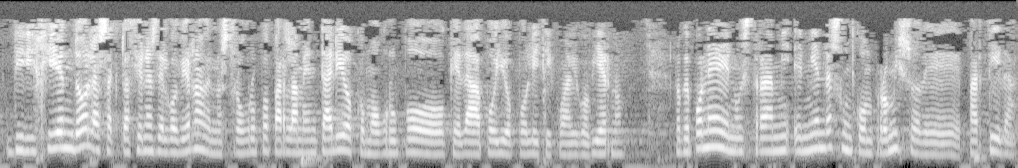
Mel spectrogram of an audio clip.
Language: Spanish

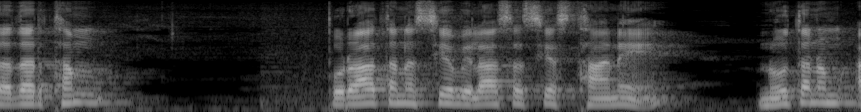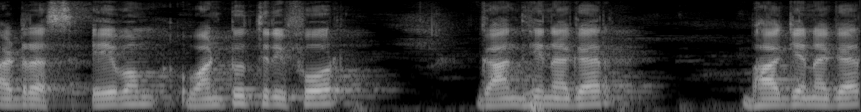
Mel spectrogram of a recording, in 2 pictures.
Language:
Sanskrit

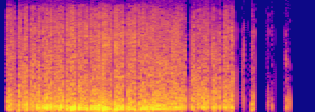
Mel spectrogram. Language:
Uzbek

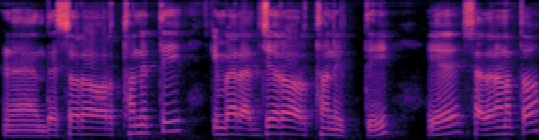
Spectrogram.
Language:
Odia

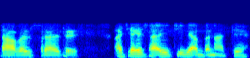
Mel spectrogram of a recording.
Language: Hindi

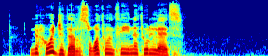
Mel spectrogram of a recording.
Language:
Kabyle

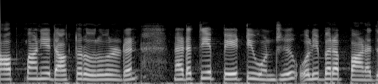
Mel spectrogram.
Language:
Tamil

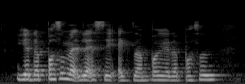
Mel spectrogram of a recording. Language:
English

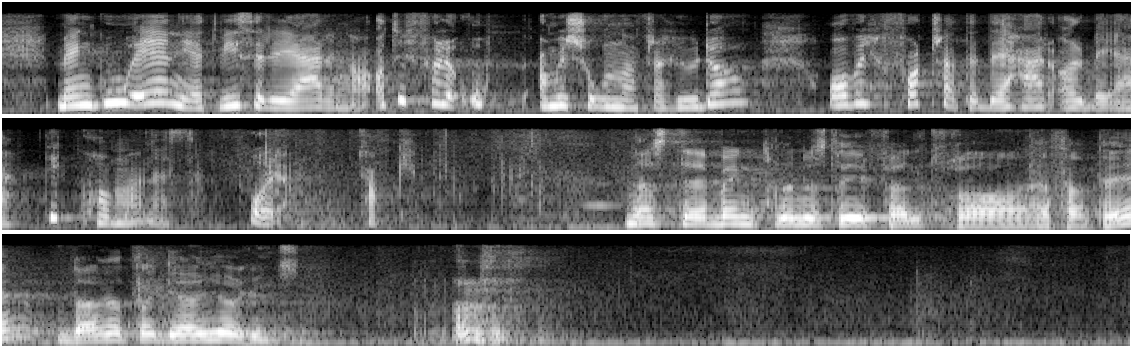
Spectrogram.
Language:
Norwegian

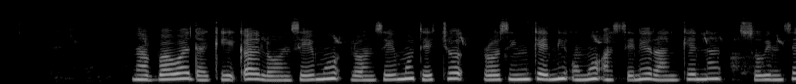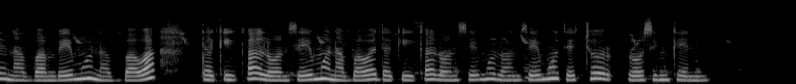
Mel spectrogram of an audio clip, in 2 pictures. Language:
Sidamo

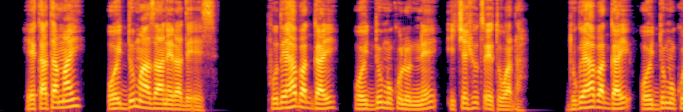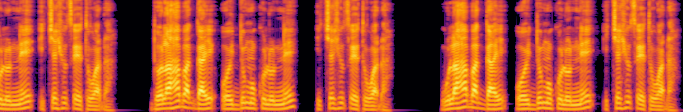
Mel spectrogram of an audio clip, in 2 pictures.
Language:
Gofa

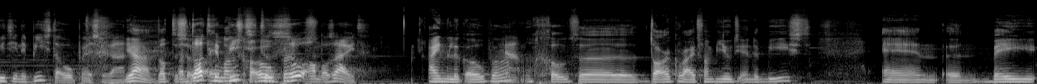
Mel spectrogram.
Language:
Dutch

